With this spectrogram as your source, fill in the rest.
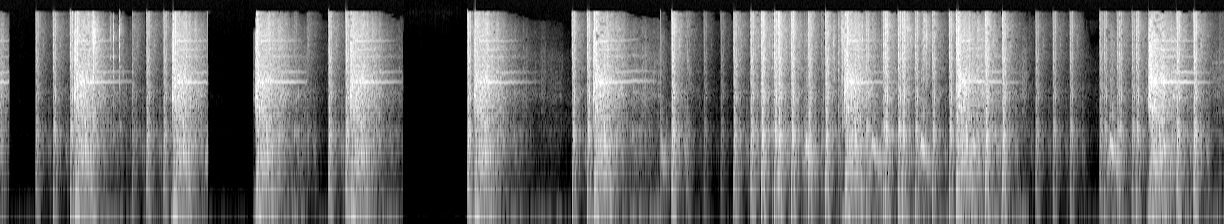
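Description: Rapid shotgun blasts from a multiplayer mobile video game, loud close bursts with layered impact effects, fired in fast clusters separated by brief silent gaps.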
